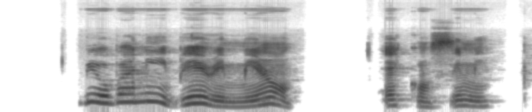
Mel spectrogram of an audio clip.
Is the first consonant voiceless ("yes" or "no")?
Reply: no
